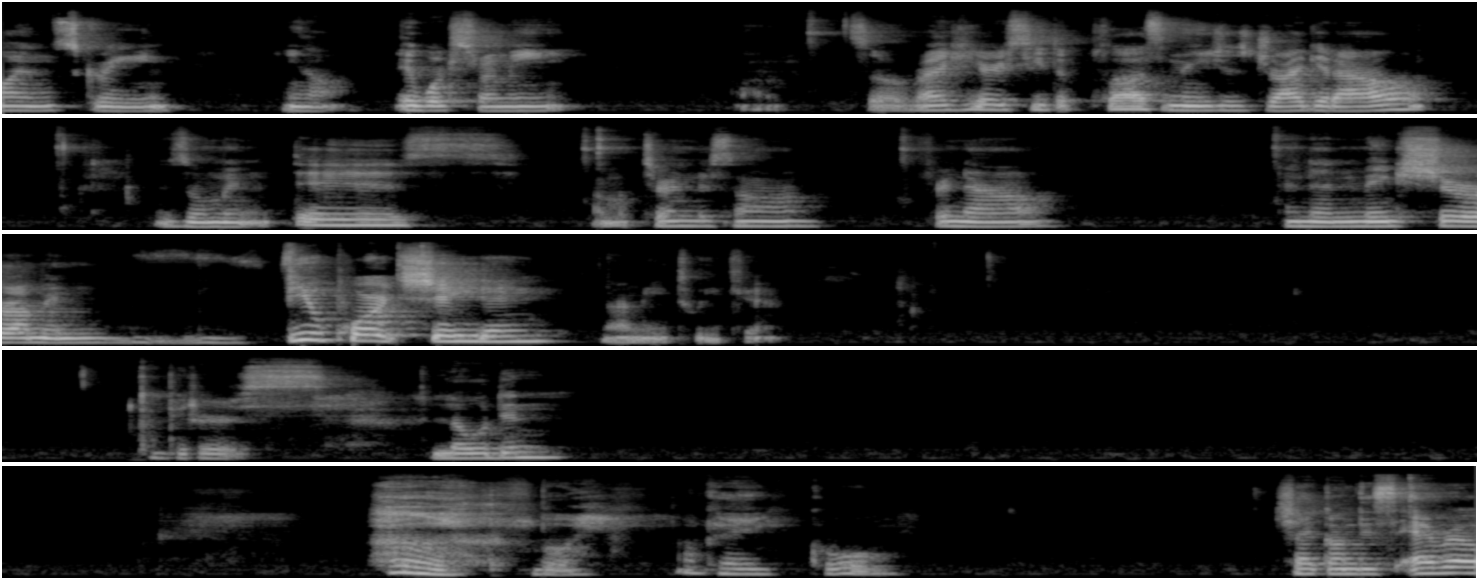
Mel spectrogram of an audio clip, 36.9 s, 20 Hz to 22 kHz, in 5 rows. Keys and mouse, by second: 11.9-32.0 drag, 36.5-36.8 drag.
